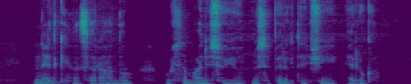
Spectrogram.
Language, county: Lithuanian, Klaipėda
